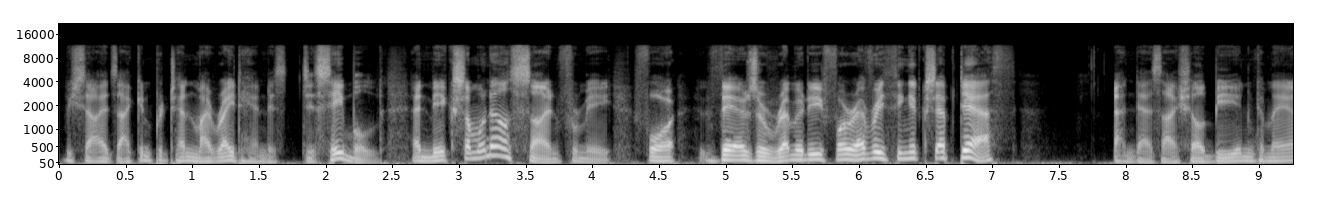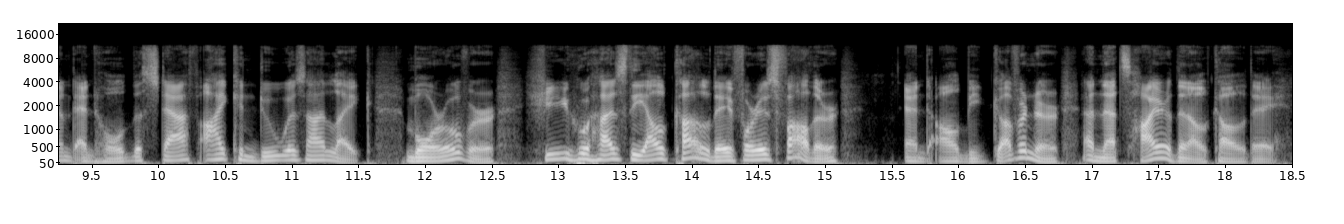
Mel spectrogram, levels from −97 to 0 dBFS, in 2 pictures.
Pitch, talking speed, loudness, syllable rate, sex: 110 Hz, 195 wpm, -21 LUFS, 5.3 syllables/s, male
